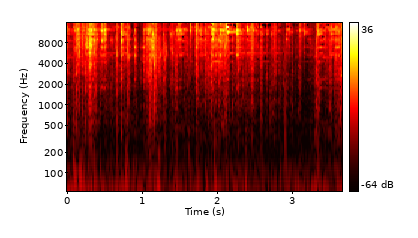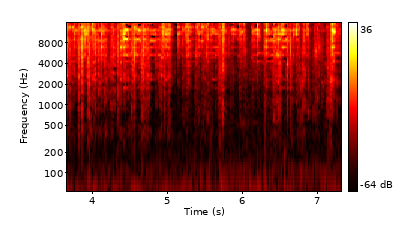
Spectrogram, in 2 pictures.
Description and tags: Jangling Car Keys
